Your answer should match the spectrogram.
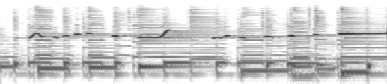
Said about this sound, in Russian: Он знаменитый был артист, играл он на гитаре, и был художественный свист в его репертуаре. Но дома скучно одному съедать свои котлетки и одному свистеть во тьму ночами на кушетке.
